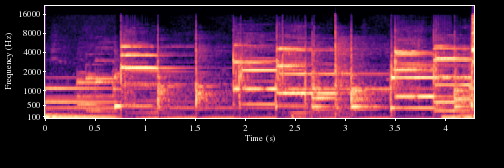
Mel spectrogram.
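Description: Gamelan ensemble playing: bronze metallophones struck in a brisk run of ringing notes, with a deep low stroke at the start and another just before the end.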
